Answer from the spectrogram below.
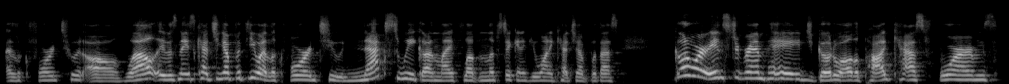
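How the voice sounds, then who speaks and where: Woman co-host, chatty and laughing, bright voice with a lively, swooping delivery. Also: mid-range voice, a little fast. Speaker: podcast co-host. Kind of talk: casual chat.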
